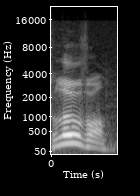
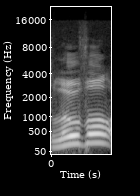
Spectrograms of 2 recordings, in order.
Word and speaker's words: Louisville: racing out of Louisville that's Louisville it's the capital of Kentucky pronounced Louisville or Louisville Louisville n it's Frankfurt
